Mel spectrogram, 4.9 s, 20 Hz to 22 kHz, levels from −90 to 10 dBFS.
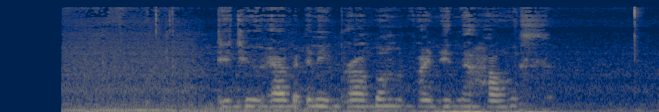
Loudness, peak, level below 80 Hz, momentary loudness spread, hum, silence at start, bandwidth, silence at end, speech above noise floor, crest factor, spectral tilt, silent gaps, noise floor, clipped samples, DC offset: -37 LUFS; -8 dBFS; -48 dBFS; 13 LU; none; 0.45 s; 17 kHz; 0.05 s; 22 dB; 26 dB; -4.5 dB/octave; none; -54 dBFS; under 0.1%; under 0.1%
